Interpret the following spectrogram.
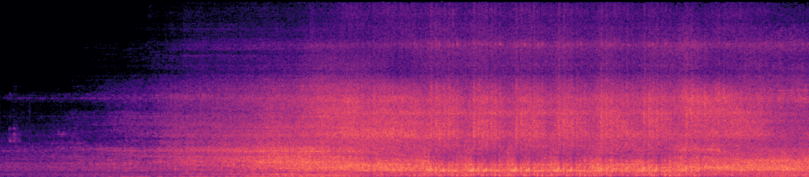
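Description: CrossCountry passenger train running through the station at speed. The sound builds over about three seconds to a loud, steady rush of wheels on rail, with a regular beat as each wheelset passes.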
